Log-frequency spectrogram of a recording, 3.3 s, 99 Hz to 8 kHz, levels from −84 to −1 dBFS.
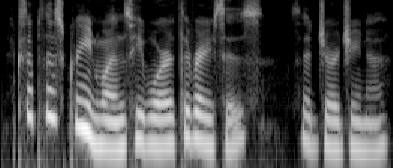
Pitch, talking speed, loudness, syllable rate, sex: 200 Hz, 200 wpm, -18 LUFS, 5.6 syllables/s, female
